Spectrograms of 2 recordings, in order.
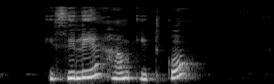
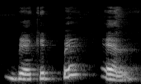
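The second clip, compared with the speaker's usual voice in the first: ordinary talk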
